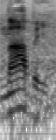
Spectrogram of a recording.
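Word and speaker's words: Knabe: We found out that that second baseman's name is pronounced Nobby.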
